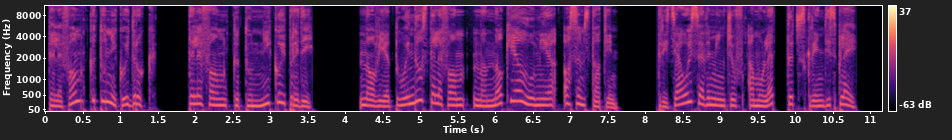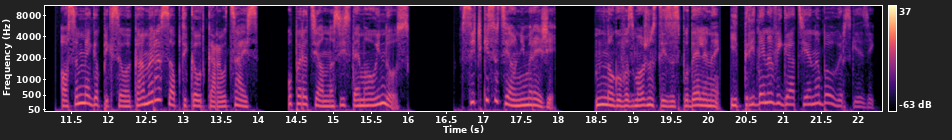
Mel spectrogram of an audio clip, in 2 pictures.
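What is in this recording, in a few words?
Bulgarian, female, commercial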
